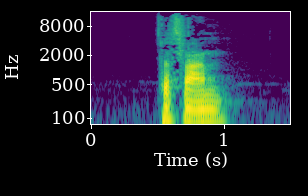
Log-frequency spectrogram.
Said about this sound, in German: Da kommt unser nächstes Kind, Ja. unsere Katze.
